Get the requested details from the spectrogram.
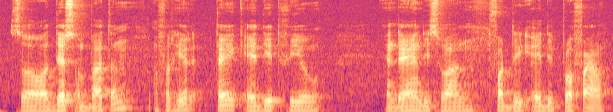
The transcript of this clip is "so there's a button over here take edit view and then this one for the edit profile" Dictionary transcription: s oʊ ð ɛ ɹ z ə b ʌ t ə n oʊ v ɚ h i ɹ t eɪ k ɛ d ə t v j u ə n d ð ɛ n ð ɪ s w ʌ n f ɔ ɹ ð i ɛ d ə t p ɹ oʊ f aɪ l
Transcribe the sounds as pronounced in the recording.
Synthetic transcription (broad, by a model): s oʊ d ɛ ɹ s ə b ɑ t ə n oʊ f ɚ h i ɹ t eɪ k ɛ d ə t f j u ə n d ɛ n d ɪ s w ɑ n f ɔ ɹ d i ɛ d ə t p ɹ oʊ f aɪ l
